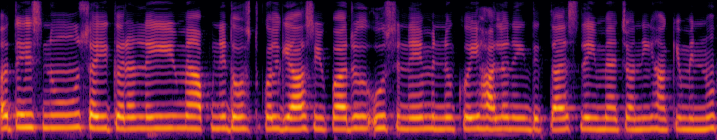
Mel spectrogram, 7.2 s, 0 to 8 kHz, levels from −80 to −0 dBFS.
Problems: constant background noise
